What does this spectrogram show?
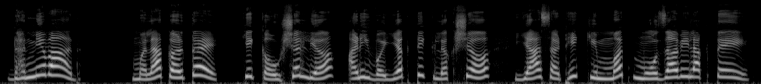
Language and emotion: Marathi, surprised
